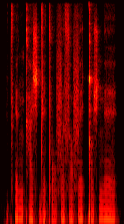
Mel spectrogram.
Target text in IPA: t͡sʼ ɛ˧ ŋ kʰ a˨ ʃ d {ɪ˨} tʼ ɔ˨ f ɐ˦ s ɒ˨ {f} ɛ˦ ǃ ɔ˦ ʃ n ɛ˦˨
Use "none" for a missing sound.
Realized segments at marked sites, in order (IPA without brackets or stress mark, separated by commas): ɛ˨, f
